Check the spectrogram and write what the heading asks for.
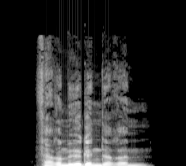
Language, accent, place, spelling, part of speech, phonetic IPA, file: German, Germany, Berlin, vermögenderem, adjective, [fɛɐ̯ˈmøːɡn̩dəʁəm], De-vermögenderem.ogg
- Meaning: strong dative masculine/neuter singular comparative degree of vermögend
